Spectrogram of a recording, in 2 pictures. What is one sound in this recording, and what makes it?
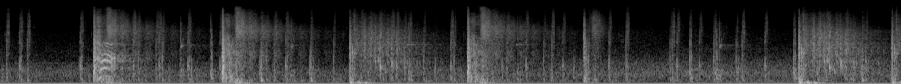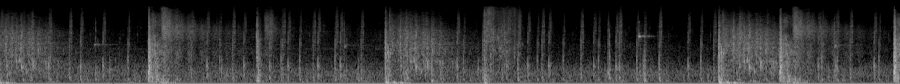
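Tennis balls are struck with sharp thwacks, back and forth.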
